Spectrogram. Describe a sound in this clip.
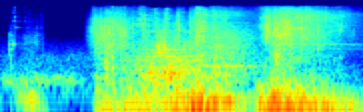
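A loud rushing whoosh bursts out as a battle begins.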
